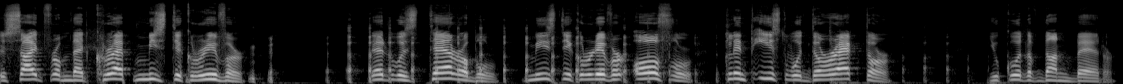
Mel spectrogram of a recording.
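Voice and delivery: very slow, fake Ukrainian accent. Improvising as a Ukrainian grandmother talking to Sean Penn: put-on Ukrainian accent. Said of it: "Is that a better accent".

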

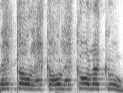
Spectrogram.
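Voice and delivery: shrill, very high shouting, over and over. Retelling shouting at someone holding a horse's rein: retelling own shout. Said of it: "And I'm shouting".

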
